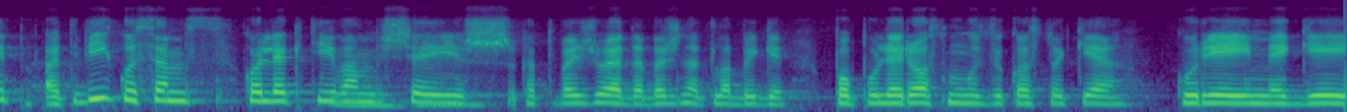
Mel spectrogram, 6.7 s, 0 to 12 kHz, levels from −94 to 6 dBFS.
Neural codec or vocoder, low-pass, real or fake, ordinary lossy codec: none; 7.2 kHz; real; Opus, 32 kbps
